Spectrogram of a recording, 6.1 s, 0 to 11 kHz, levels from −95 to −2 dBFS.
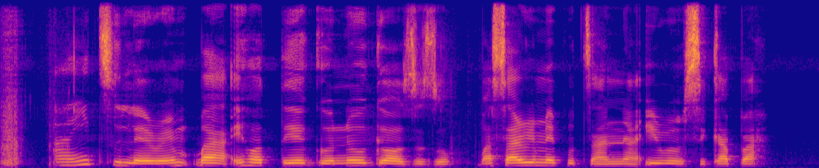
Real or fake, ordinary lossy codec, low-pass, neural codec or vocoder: real; none; none; none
